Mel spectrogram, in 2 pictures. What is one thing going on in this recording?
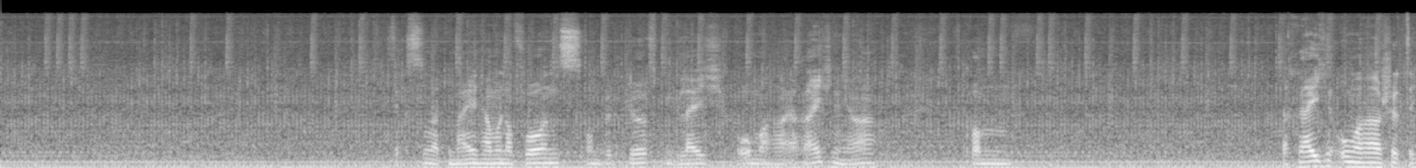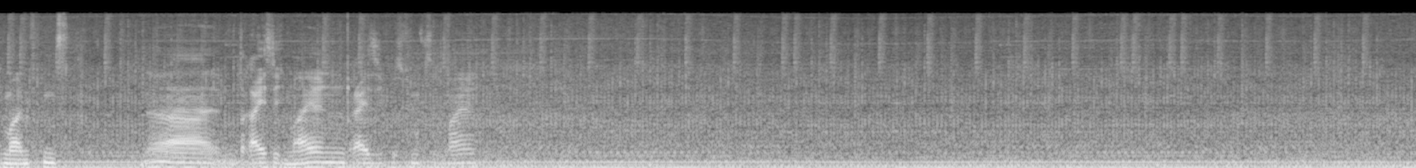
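A truck engine hums steadily at a low pitch.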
